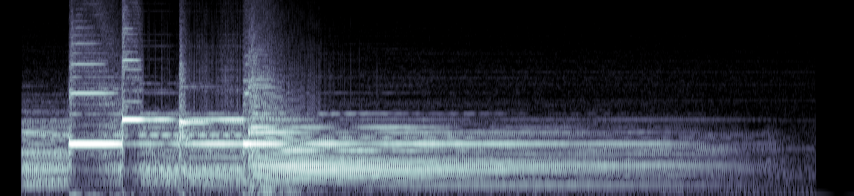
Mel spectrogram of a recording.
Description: bass boosted; the more you know

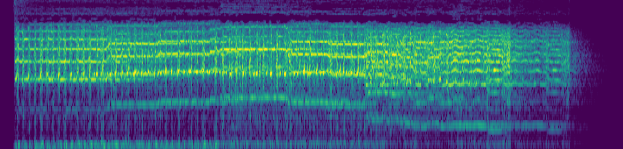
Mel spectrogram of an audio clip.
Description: guitar theme; totally spies; sebastians

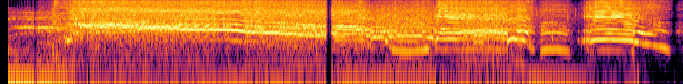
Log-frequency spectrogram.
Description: scream loud

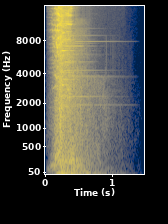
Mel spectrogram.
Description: slash sword

